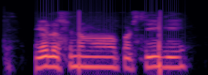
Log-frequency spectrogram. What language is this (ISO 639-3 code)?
pus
